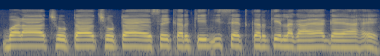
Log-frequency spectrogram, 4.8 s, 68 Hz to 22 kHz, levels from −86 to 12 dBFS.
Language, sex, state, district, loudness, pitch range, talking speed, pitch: Hindi, female, Haryana, Jhajjar, -12 LUFS, 180-195 Hz, 140 wpm, 185 Hz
